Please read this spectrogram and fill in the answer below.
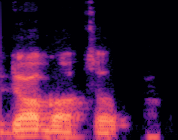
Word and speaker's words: Dag Otto: In Norwegian, you pronounce Dag Otto as Dog Otto.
